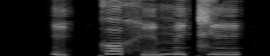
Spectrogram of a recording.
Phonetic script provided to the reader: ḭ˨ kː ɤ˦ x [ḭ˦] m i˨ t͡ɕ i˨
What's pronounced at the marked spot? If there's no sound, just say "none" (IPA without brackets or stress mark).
ḭ˨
